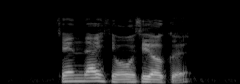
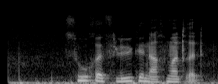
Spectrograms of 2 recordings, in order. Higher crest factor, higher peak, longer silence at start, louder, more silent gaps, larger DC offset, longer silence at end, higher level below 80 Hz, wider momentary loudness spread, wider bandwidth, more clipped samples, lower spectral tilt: about the same, 18 dB vs 18 dB; about the same, -10 dBFS vs -8 dBFS; first, 0.6 s vs 0.1 s; about the same, -27 LUFS vs -26 LUFS; neither; neither; first, 0.5 s vs 0 s; second, -64 dBFS vs -36 dBFS; second, 9 LU vs 13 LU; about the same, 9.8 kHz vs 10.5 kHz; neither; second, -6.5 dB/octave vs -8 dB/octave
